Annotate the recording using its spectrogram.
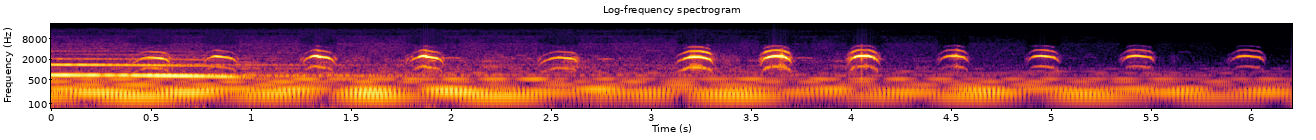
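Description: An animal's short rising-and-falling calls, repeated about twice a second and louder in the second half, over soft background music with a low pulsing drone. A held note in the music fades out about a second in.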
